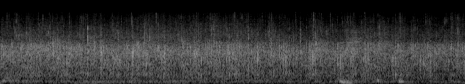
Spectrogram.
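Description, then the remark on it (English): A standing audience applauds to thank God, a dense wash of many hands clapping at an even, sustained level throughout without pause. “Let's stand, put your hands together, and let's just thank God for just a moment.”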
